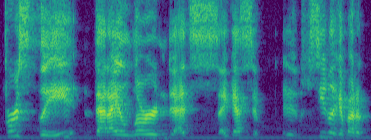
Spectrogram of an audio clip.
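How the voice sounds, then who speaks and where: A woman's voice: medium pitch, normal speed, bright, forceful tone, breathy edge, poor audio. A woman who is an actress and hypnotherapist, talking casually and reflectively, rambling with many fillers.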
